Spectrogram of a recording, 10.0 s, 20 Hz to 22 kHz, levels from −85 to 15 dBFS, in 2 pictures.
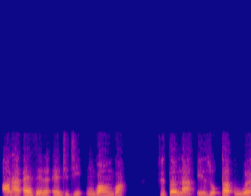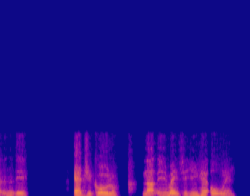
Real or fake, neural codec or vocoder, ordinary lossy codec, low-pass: fake; codec, 16 kHz in and 24 kHz out, 0.4 kbps, LongCat-Audio-Codec, fine tuned four codebook decoder; none; 7.2 kHz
